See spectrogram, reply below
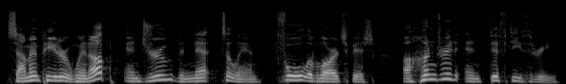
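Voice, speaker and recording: This middle-aged Arkansas preacher and worship leader, with a Southern US accent, gives a chatty, animated sermon, slipping jokes and storytelling between scripture readings. His voice is a bit high for a man and moves at a moderate pace. The audio is dry and close, without room sound.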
